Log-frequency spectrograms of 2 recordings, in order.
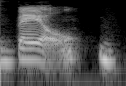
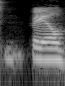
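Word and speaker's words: Bael: So, uh the most notable archdevil on Minauros other than uh Mammon is Baal.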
